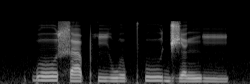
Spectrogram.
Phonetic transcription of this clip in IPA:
ɓ oː˦ s a˨ pʰ i˨ w ʊ˨ pʰ uː˦ d͡ʒ ɛ˨ ŋ i˨

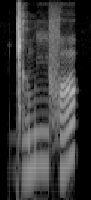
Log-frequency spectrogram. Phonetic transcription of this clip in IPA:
ɡ͡ǁ ə m iː f ɑ

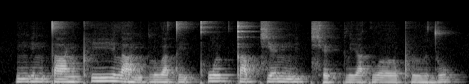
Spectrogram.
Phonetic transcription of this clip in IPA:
ŋ i˧ n t a˦˥ ŋ pʰ iː˥˩ l a˨˩ ŋ p l u˨˩ a̯ t i˨˩ ʔ kʰ w ɯ˥˩ k̚ t a˦˥ p̚ t͡ɕ e˥˩ n ŋ i˥˩ ʔ t͡ɕʰ e˨˩ k̚ p l i˧ a̯ k w ɤː˦˥ pʰ ɯː˧ d u˦˥ k̚

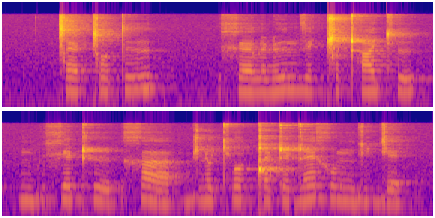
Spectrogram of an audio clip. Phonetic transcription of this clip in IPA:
ǀ ɛ ǀ o t ɨ | x ɛ l ɐ ɳ ɨ n z e ǁ ɛ ʈʰ a cʰ ɨ | m b i x e ʈʰ ɨ | x ɐ | ɟ ɛ ɳ o cʰ o ǃ ɛ ʈ e ɖ ɛ x o ŋ ɡ i ɟ e

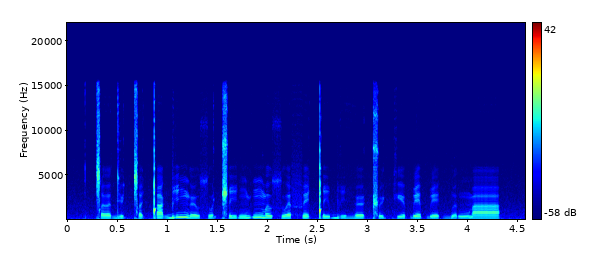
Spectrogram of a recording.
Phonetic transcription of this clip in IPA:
ǀ əː˩ d y˧˥ ǀ ə˩˧ ǃ a˧ ɡ͡b i˥ ŋ øː˩ sʷ a˩ ǁ iː˧ ŋ͡m y˥ ŋ͡m əː˥ sʷ ɛ˧˥ f e˥ ǃ i˧˥ b i˩ ɦ øː˧ ǁ y˩ kʲ ø˧˥ ɓ e˥ ɓ e˩˧ ɡ͡b əː˩ ŋ͡m aː˧

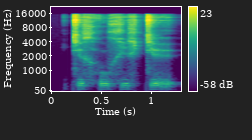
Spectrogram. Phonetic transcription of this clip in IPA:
c ɪ x h u x i x c ɪ

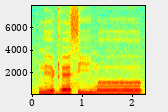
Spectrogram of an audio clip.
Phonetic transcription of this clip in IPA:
ŋ ɪː ɖʱ ɛ s iː m ɤː

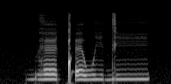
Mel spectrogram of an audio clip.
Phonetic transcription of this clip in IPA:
bʱ ɛ ǃʼ ɛ w i d i

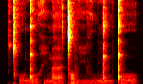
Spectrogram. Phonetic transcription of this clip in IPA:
ǀʰ o˩˧ ŋ͡ǃ o˧ h i˧ m æː˧˩ ǀ ɒ˥˧ v iː˧ v uː˩˧ ŋ͡ǃ uː˧ ǃ o˥˧

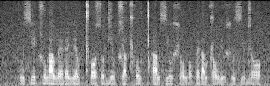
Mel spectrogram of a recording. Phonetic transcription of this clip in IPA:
k u˨ sʲ ɛ˦ t͡ɕ o˦ w a˨ w ɛ˨ ɾ ɛ˨ lʲ a˨ w ǁʰ ɔ˦ s ʊ˦ ɡʲ ɛ˨ w t͡ɕ a˨ ʈ͡ʂʰ o˦ w ǁʰ a˨ w sʲ o˦ w ʃ ɔ˨ w ɔ˨ p ɛ˨ ɾ a˨ w ʈ͡ʂ ɔ˦ w ɾʲ u˨˦ ʃ u˨ sʲ ɔ˦ ɡʲ ɔ˦

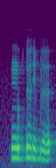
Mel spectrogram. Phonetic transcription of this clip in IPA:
ŋʷ i b ɗ ə̤ ɾ e̤ b ə̤

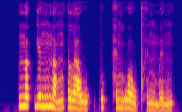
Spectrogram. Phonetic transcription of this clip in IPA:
n̪ ɐ˥ k̚ j ɪ˥ ŋ n̪ ɐ˨˥ ŋ | l ɐ˧ w | kʷ ɐ˧ k̚ h ɪ˧ ŋ w o˨˩ w pʰ ɪ˨˩ ŋ m ɪ˨˥ ŋ

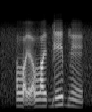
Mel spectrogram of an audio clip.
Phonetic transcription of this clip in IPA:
lˠ ḛ lˠ e ɡ e b ẽ

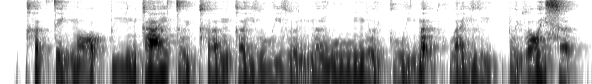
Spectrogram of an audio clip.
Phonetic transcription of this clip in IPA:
kʰ ɐ˨˥ k̚ t̪ e˨˩ j n̪ ɔː˨˥ k̚ p iː˨˥ n k aː˧ j t̪ ɵ˨˥ ɥ kʰ ɐ˨˥ m k ɐ˨ j l uː˨ j l ɵ˨˩ n n̪ ɐ˨˧ ŋ w uː˧ ŋ l ɵ˨˩ ɥ k uː˨˩ j n̪ ɐ˥ t̚ kʷʰ aː˨˥ j l iː˨˥ k̚ p ɵ˨˩ ɥ l ɔː˧ j s ɐ˧ t̚

